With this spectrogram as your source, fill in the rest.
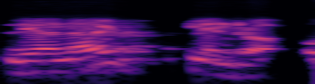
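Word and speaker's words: Leonard Kleinrock: लियोनार्ड क्लिनरॉक. वापस बोलो, लियोनार्ड क्लिनरॉक. Okay, तो इसका मैंने प्रोनाउंसिएशन आपको बता दिया है.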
